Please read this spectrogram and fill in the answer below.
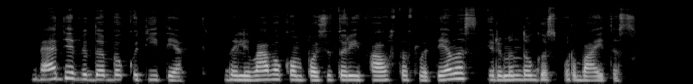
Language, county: Lithuanian, Alytus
